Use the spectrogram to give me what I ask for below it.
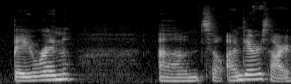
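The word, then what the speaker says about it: Bayron: dead by kailyn bayern which i've been pronouncing baron the whole time because i don't know where i saw that or heard that but i had myself convinced her name was baron but it's bayern um so i'm very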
